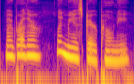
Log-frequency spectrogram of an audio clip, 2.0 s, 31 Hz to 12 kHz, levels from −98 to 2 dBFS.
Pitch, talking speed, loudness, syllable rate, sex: 210 Hz, 210 wpm, -14 LUFS, 6.2 syllables/s, female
